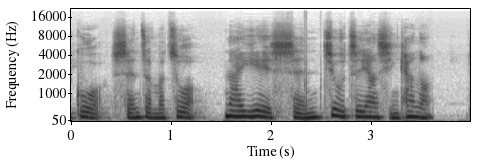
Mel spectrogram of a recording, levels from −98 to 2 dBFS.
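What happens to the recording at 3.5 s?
Nothing goes wrong at 3.5 s; the audio there plays through intact, with no dropout, glitch or other fault to be heard.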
